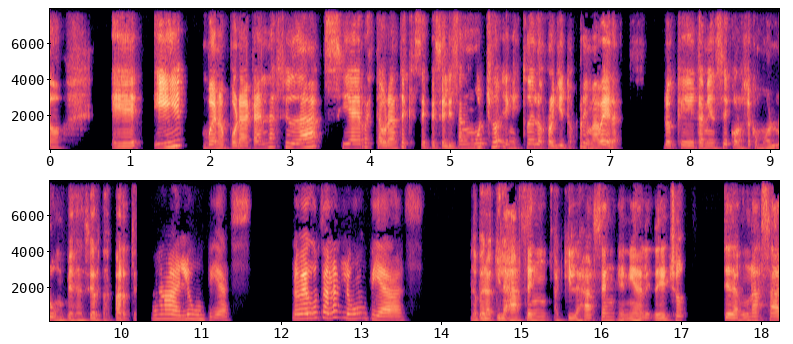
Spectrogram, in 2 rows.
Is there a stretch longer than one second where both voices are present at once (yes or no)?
no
